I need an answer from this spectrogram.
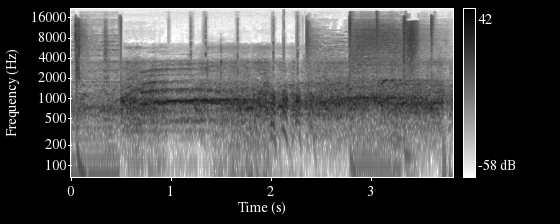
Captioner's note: foreign scream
